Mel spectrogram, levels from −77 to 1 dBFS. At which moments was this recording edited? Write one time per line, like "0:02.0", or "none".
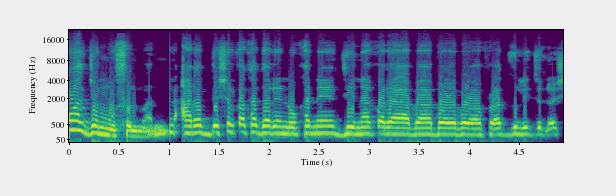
0:01.0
